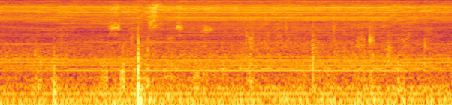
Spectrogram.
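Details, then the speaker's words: Kenworth diesel truck unused for a long time, fuel lift pump priming: steady low electric hum with faint clicks; owner thinks it spins fast because the system lacks fuel and pressure must catch up; normal lift pump running. "Probably the pressure has to catch up. That's the reason why it's spinning so fast, because it, you know, it doesn't have enough fuel in the system."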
